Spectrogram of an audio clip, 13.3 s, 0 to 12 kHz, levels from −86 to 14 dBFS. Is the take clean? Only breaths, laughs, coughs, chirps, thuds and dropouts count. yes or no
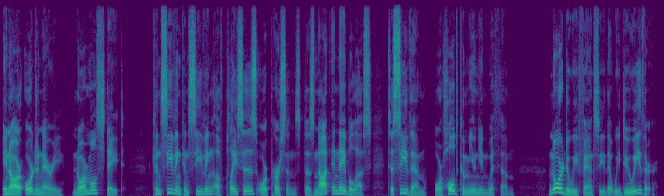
yes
